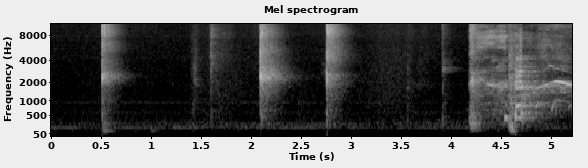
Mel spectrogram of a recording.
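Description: Three sharp, crisp finger snaps at uneven intervals, with a couple of much fainter attempts in between, followed by a rough burst of breathy noise at the end.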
